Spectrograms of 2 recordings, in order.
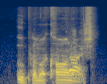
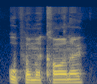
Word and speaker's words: Upamecano: Oh, Upamecano. – What's his name? – Yeah. – Who? – Upamecano.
